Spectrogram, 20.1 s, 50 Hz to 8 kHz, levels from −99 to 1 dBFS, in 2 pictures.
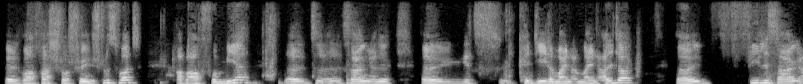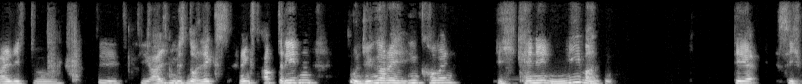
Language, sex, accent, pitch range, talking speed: German, male, German, 165-200 Hz, 125 wpm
